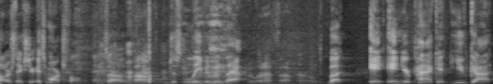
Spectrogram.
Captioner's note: laughter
